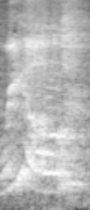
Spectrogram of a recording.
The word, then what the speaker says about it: Reil: you're in florida so my last name is pronounced real which is why god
